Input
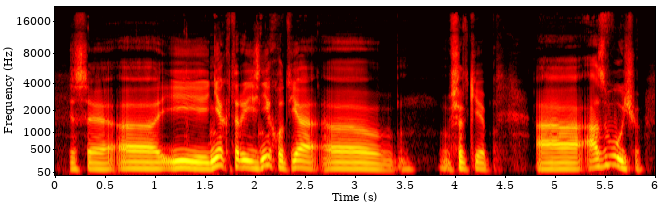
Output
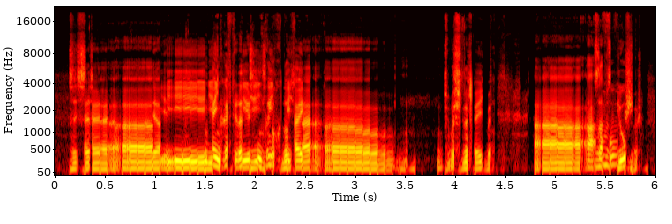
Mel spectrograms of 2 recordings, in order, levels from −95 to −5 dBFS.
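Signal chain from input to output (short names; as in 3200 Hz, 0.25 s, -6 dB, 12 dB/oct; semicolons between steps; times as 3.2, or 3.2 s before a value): local time reversal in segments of 75 ms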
